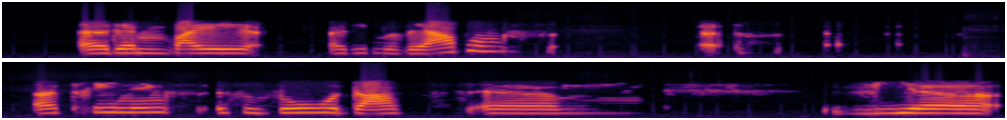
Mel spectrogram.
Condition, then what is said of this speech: Stuttering. Aber es gibt auch Momente, wo ich an meine Grenzen komme oder wo ich einfach merke, dass ich noch nicht so spreche, wie ich es eigentlich gerne hätte.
